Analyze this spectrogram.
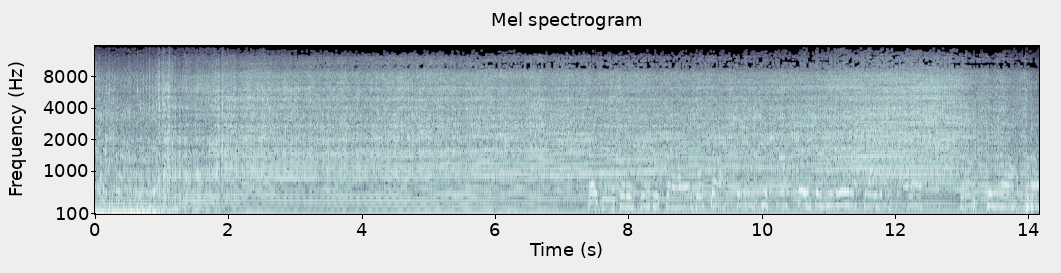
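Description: A pump engine revs up sharply and keeps running at high speed.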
